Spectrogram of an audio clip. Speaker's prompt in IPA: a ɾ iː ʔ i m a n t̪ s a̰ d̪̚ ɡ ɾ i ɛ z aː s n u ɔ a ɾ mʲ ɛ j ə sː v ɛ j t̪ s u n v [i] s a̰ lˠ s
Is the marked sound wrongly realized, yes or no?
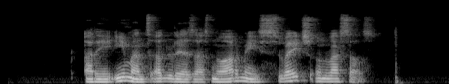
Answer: yes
